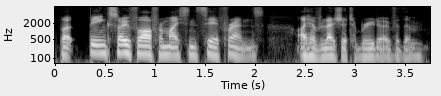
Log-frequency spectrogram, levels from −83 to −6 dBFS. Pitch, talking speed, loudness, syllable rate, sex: 125 Hz, 240 wpm, -21 LUFS, 6.2 syllables/s, male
